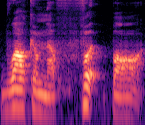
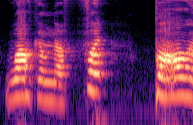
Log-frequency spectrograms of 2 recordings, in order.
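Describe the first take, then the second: First: Loud, slow, punched words at normal pitch; retold taunt. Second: High, very loud, stretched-out shout; retold payback taunt. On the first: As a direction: sock it to a tackled rookie. Tackler's taunt, later thrown back. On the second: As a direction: throw the taunt back at full volume. Kicker throws taunt back.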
